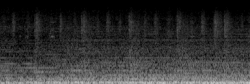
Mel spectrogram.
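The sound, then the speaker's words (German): A car engine roars during a chase: a steady, rough, low rumble holds at a fairly even level for the whole short stretch, with no voices over it. “Gib Gas, Joey. Hä? Gib Gas, Leo ist hinter uns.”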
